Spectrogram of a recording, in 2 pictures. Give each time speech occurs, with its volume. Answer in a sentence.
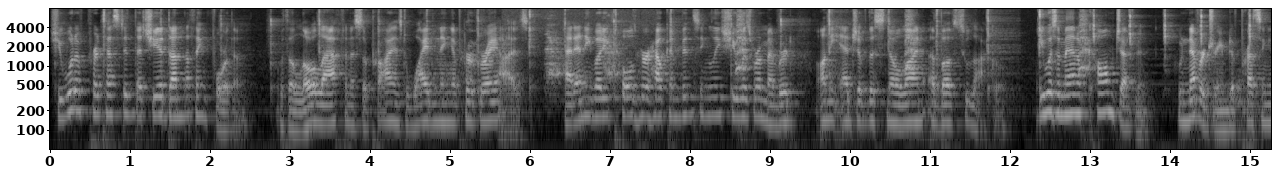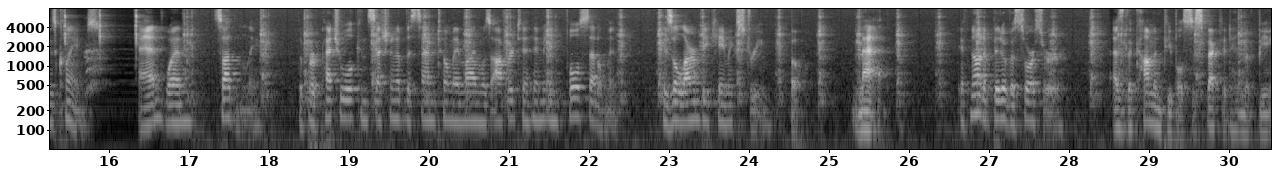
You can hear the speech from 0.0 to 30.4 s, at a steady volume.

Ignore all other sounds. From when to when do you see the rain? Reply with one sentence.
The rain can't be heard in this clip.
